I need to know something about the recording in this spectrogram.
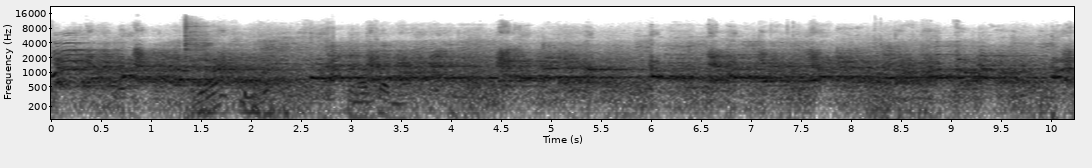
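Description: A dog barking and yipping repeatedly, with people's voices in the background.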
